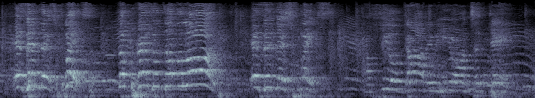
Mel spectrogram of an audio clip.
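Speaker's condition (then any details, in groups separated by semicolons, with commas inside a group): No condition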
